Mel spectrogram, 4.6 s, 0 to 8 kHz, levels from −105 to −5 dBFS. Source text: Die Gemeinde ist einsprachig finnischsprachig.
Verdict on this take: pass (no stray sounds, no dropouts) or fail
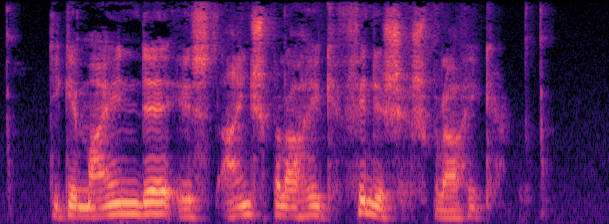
pass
